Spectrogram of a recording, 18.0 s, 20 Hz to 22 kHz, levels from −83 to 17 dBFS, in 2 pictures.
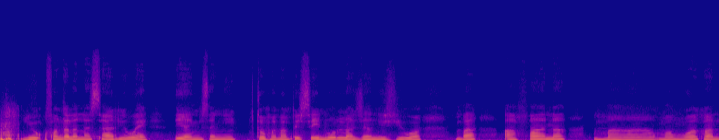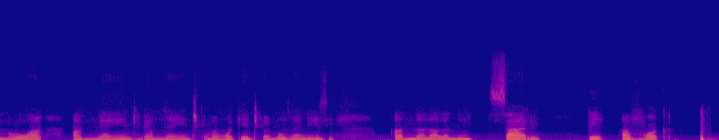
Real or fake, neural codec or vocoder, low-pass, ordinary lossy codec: fake; codec, 32 kHz, 1.9 kbps, SNAC; 14.4 kHz; AAC, 64 kbps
